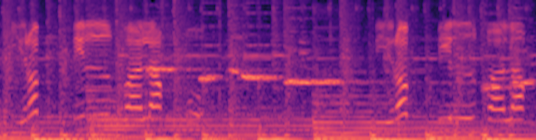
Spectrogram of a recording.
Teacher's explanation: Ya, harokat qafnya menjadi sukun, berarti membacanya memantul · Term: qalqalah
